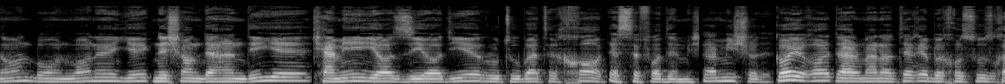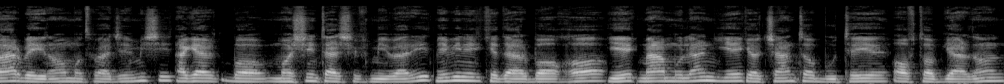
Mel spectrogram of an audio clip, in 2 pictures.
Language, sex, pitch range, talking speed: Persian, male, 130-155 Hz, 120 wpm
